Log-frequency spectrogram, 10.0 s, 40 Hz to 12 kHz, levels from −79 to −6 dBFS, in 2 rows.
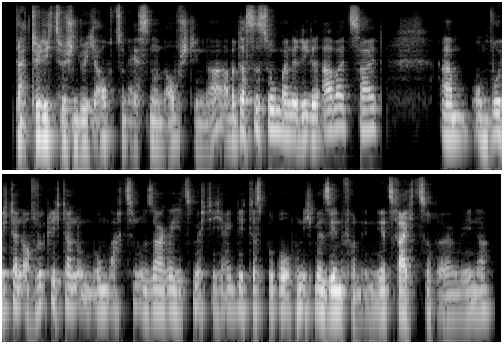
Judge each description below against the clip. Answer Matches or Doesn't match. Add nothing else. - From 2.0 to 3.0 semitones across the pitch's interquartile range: Matches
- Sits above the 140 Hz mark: Doesn't match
